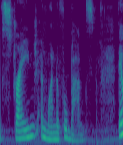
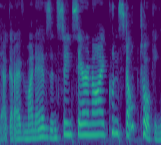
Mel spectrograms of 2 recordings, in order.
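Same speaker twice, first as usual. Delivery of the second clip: ordinary delivery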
